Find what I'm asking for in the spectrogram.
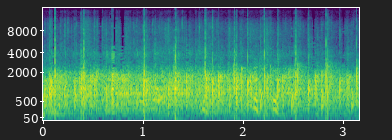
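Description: An audience applauds the third-place finisher, Marko, at a Croatian sommelier competition, with steady dense clapping over a room crowd while a voice speaks over it.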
